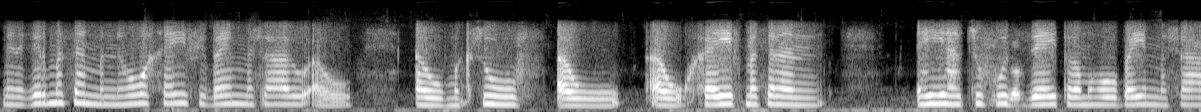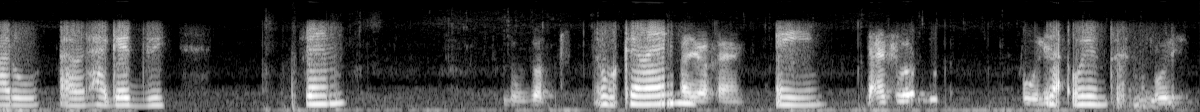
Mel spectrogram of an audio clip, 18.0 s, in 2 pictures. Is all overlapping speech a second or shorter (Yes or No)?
Yes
